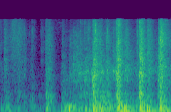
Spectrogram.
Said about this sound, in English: I really hate this chair. I've never noticed it. Now you've talked about it. It squeaks all the time.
